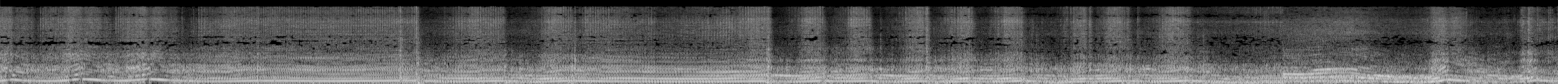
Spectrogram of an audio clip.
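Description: Ford Cosworth DFV V8 of a classic McLaren Formula 1 car running at a fast idle, its revs rising and falling in repeated throttle blips, with a sharper blip near the end.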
